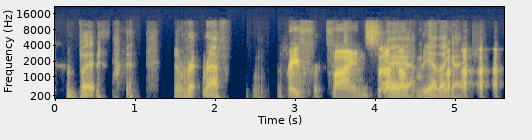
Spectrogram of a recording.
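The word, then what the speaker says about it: Fiennes: Reeves all the time maybe second to Ralph Phineas but Raph finds yeah yeah yeah that guy maybe he gets mispronounced more but the amount of times I've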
